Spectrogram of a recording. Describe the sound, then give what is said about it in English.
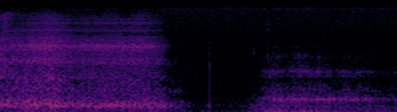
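Deep breathing during a guided exercise: a long, loud, breathy exhale fills the first part, then a pause and softer breath sounds follow, with no talking. “taking a couple of deep breaths with the emphasis on the exhale, even if we were to do that just even right now, it's really fascinating. Can we just real quick? Yeah. Okay, I'm going to just do three breaths.”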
